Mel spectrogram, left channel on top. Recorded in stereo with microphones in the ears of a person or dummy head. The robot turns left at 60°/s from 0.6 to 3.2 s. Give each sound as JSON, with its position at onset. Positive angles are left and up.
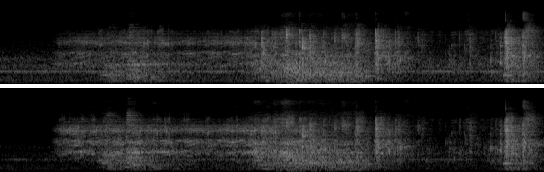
{"t": 1.0, "sound": "a sliding door", "azimuth_deg": -65, "distance_m": 4.0}
{"t": 2.6, "sound": "a rattle", "side_deg": 30, "distance_m": 1.9}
